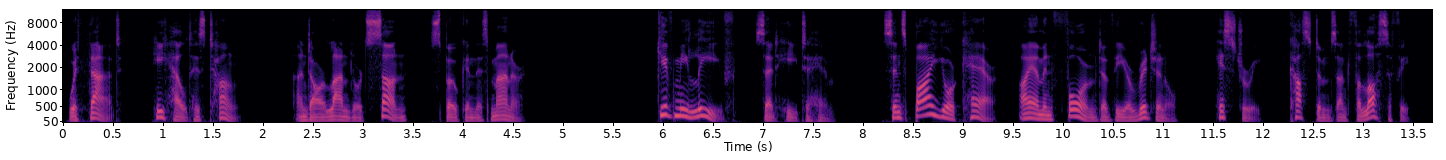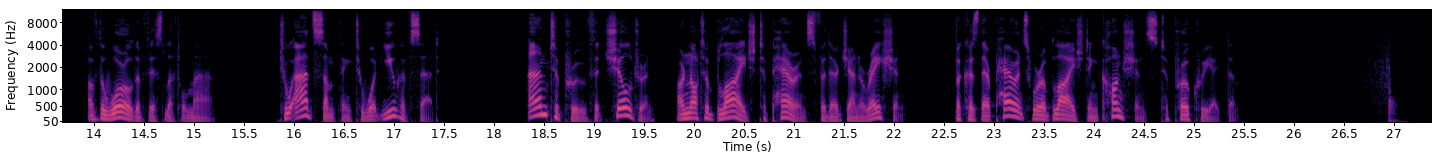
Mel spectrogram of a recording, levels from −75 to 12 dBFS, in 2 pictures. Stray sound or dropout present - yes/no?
yes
